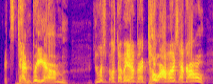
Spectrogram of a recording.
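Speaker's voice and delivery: high, loud ranting shout; tantrum yell. Pretend. Mom pretends to rant at daughter about bedtime, tantrum yell. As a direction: throw an adult tantrum. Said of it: "immediate reaction wants to be like".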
